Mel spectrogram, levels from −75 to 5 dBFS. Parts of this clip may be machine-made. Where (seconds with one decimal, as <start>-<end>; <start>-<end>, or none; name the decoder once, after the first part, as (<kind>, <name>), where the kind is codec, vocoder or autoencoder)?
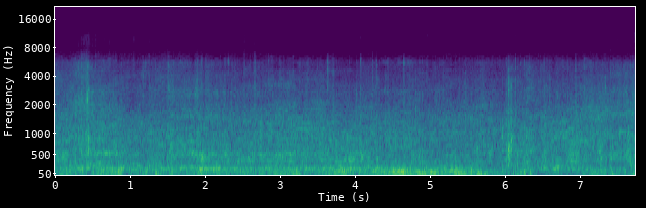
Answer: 0.0-7.7 (codec, SNAC)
